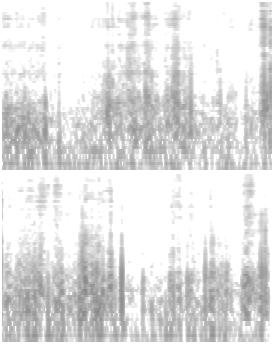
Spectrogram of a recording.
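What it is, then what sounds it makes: Thin wooden board scratched with fingernails. Fingernails scratch across the face and edge of a thin, flat, solid wooden notched trowel board. The result is a quiet, dry, papery scratching in quick, uneven strokes, with a soft low rumble underneath and some brighter rasping bursts.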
